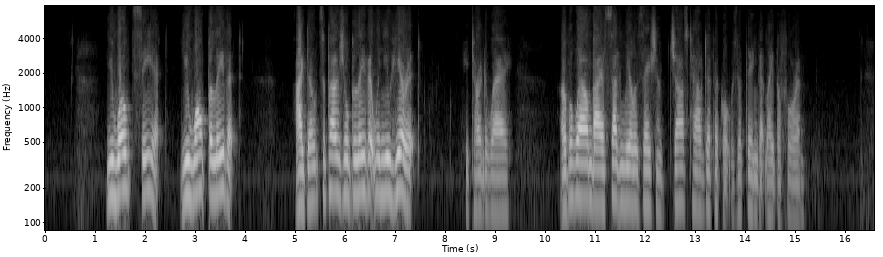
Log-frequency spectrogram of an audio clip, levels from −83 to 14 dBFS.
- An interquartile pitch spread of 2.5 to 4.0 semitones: No, average, 4.8 semitones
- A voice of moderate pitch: Yes, medium, 150 Hz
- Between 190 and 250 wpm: No, slow, 135 wpm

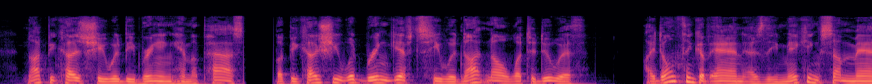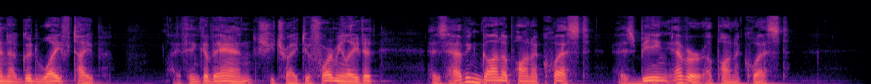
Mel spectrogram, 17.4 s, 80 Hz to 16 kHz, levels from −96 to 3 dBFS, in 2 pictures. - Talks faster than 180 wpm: Yes, average, 200 wpm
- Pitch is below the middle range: Yes, low, 105 Hz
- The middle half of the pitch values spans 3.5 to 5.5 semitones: Yes, average, 4.2 semitones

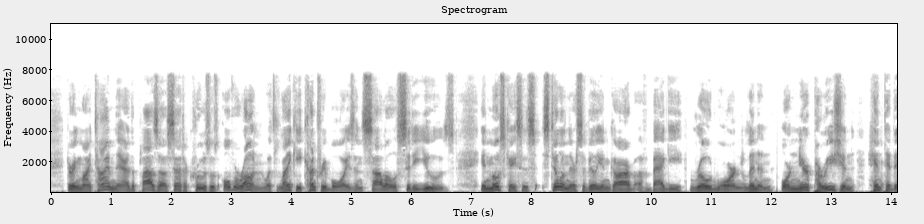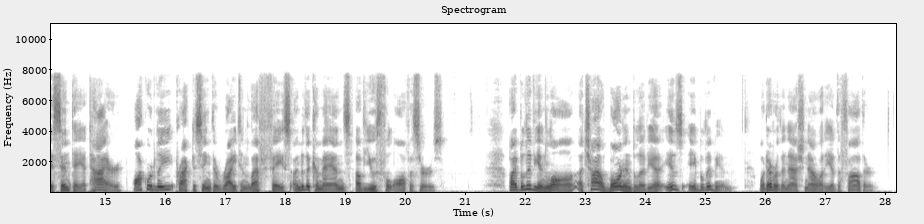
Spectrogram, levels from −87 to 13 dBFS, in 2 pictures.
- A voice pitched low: Yes, low, 125 Hz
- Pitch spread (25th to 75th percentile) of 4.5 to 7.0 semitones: Yes, average, 5.1 semitones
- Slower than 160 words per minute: Yes, average, 145 wpm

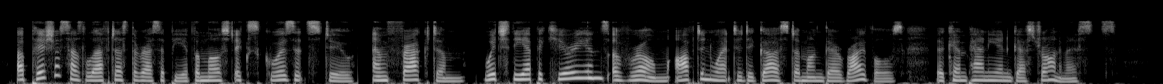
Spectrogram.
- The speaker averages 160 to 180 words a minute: No, average, 140 wpm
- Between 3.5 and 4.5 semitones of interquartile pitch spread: Yes, average, 3.9 semitones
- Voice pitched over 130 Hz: Yes, medium, 185 Hz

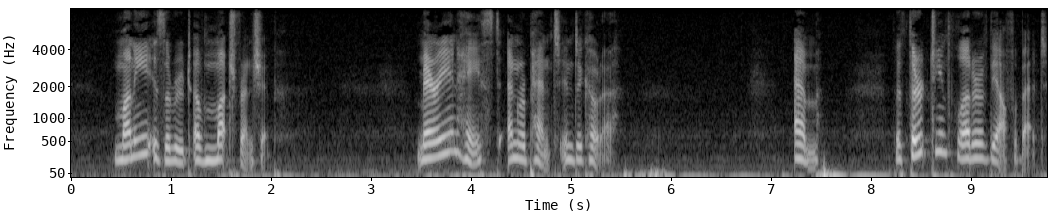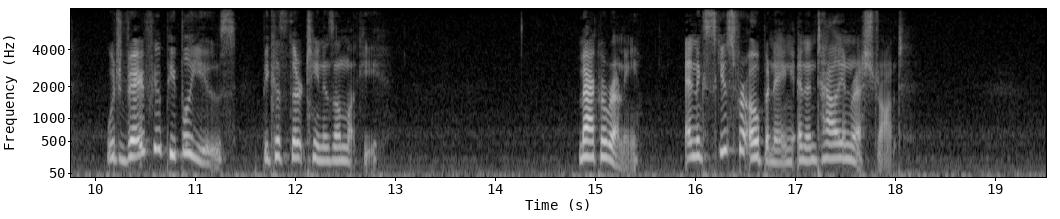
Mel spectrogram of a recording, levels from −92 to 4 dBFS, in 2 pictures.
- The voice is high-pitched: Yes, high, 225 Hz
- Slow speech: Yes, slow, 125 wpm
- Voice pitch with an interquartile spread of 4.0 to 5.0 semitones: Yes, average, 4.3 semitones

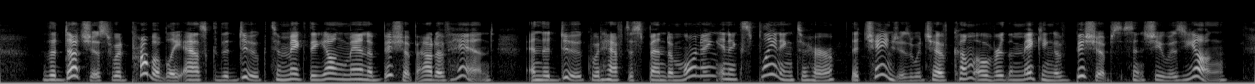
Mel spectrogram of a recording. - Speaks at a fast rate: Yes, fast, 210 wpm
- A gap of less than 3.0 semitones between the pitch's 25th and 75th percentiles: No, average, 3.5 semitones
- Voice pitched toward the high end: Yes, high, 205 Hz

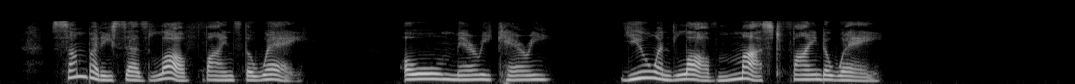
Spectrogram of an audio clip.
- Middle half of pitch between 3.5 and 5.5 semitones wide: No, average, 3.0 semitones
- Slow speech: Yes, slow, 90 wpm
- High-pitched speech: Yes, high, 220 Hz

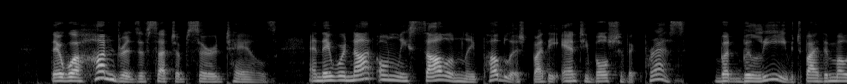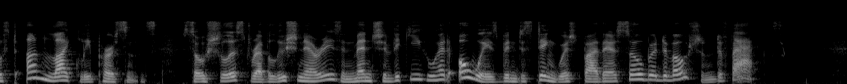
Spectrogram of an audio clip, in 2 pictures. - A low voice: No, medium, 155 Hz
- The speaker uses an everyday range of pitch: No, wide, 6.5 semitones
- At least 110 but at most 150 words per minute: Yes, average, 140 wpm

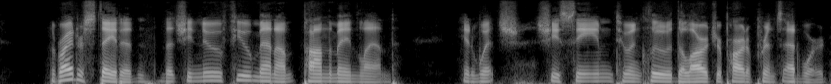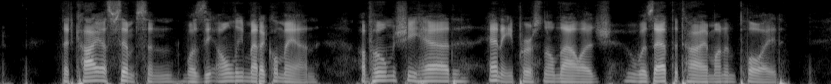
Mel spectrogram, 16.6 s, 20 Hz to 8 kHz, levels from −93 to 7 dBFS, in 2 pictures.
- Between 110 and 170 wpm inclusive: Yes, average, 160 wpm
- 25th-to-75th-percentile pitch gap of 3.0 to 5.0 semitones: Yes, average, 3.5 semitones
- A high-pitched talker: No, low, 120 Hz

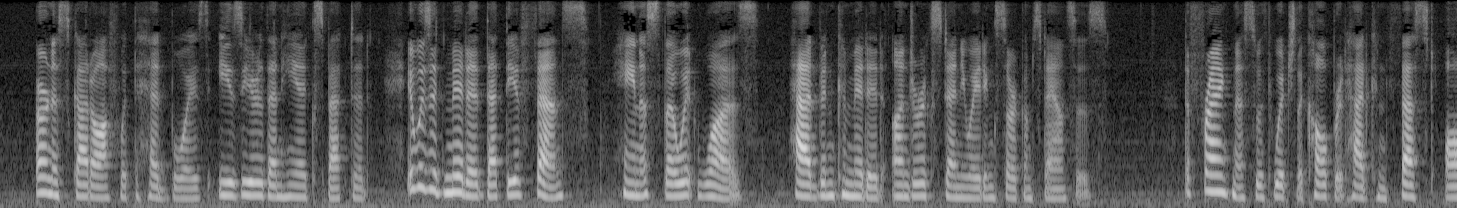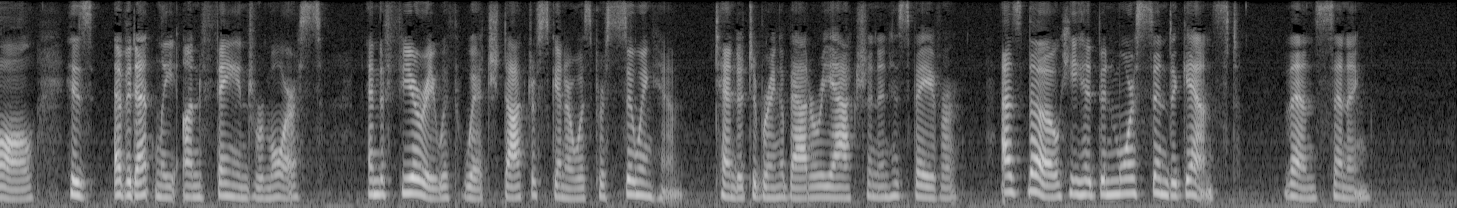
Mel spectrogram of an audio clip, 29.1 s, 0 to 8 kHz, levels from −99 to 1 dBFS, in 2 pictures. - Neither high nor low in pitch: Yes, medium, 170 Hz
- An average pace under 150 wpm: Yes, average, 140 wpm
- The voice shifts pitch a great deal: No, average, 3.7 semitones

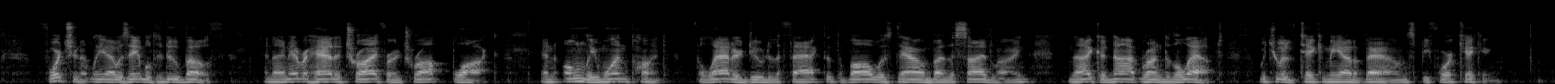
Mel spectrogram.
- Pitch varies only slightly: Yes, narrow, 1.9 semitones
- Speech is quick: Yes, fast, 210 wpm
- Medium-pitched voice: No, low, 110 Hz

